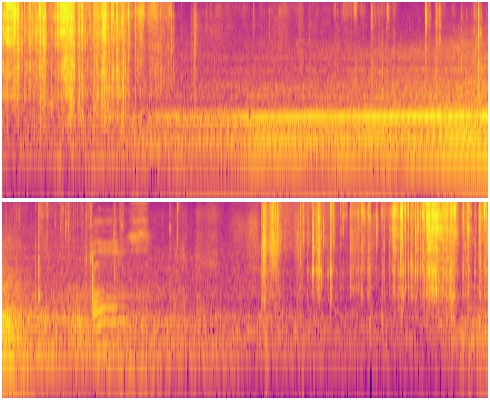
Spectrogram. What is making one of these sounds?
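Plastic wrappers crinkle and rustle as they are handled.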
